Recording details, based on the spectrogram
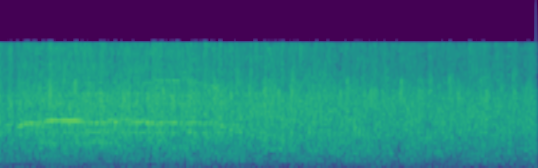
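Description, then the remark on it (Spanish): An audience claps steadily at a ceremony handing over homes to families, a dense wash of many hands at a fairly even volume that eases slightly toward the end, with no voices on top. “Esta buena nueva bien merece un fuerte aplauso.”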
